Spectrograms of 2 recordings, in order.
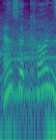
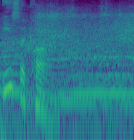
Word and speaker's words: Issa Khan: word that I have been mispronouncing Essa Khan's name wrong, and it's actually Issa Khan.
